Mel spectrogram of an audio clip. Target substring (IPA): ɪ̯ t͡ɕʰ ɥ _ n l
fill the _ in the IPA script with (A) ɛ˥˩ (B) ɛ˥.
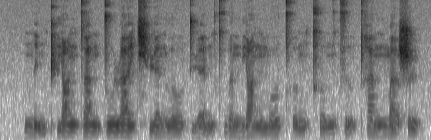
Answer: A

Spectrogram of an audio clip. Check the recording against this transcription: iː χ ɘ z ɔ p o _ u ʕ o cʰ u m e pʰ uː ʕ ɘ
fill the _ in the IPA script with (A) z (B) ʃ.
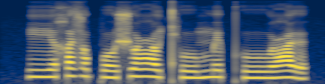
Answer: B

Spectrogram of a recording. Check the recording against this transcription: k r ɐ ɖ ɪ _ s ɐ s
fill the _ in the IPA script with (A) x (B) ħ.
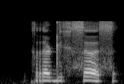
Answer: A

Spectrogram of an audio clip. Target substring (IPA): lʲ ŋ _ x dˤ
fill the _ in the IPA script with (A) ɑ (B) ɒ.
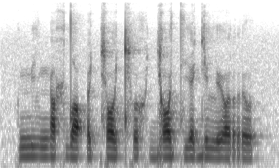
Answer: A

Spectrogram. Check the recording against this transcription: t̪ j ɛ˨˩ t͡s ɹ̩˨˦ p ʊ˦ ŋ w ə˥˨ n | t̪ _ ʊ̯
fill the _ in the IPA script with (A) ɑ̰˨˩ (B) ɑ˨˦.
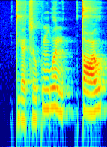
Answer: B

